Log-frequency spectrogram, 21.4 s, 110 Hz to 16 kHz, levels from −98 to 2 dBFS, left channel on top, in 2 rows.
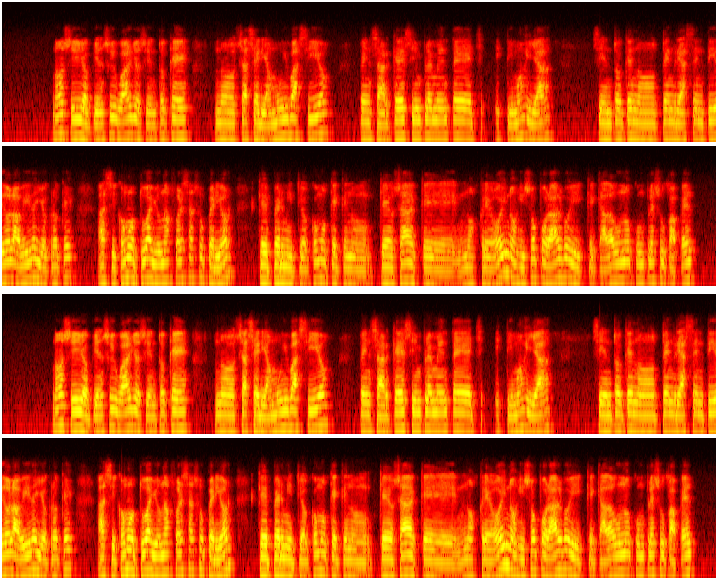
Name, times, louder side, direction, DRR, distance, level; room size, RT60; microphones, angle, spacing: voice 1, 0.8-2.8 3.2-4.9 5.4-7.1 7.4-8.2 8.9-14.2 14.6-21.0, right 3 dB, 45° right, 1.0 m, -28 dB
7.6 x 2.7 x 4.8 m
head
